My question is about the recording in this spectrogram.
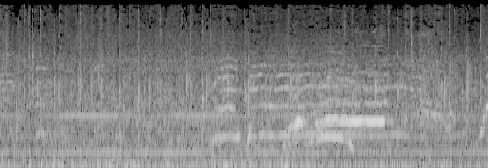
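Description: Girls' high-pitched voices calling and shouting on a softball field, loudest about three to five seconds in, with a few sharp ticks and a steady faint hum underneath.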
